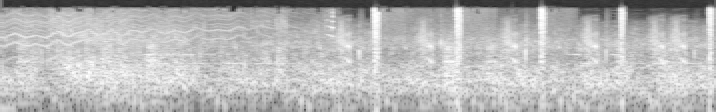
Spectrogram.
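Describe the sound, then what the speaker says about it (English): Bombs exploding in the SNES game Bart's Nightmare: sharp, repeated blasts that grow more frequent, set against a dense, constant wash of noisy game sound. "they're throwing bombs at me or something"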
